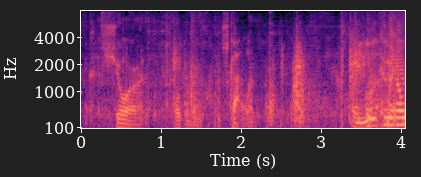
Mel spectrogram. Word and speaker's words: Shaw: make sure I enunciate the Oh, it W, sounds like shore. S-U-R-E? Sounds that way? No, I Yeah. think it's shore, like We'll get Jayson over here.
